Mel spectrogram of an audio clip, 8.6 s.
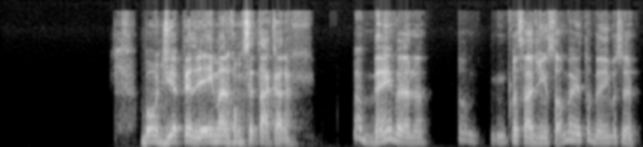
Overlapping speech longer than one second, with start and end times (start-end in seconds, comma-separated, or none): none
